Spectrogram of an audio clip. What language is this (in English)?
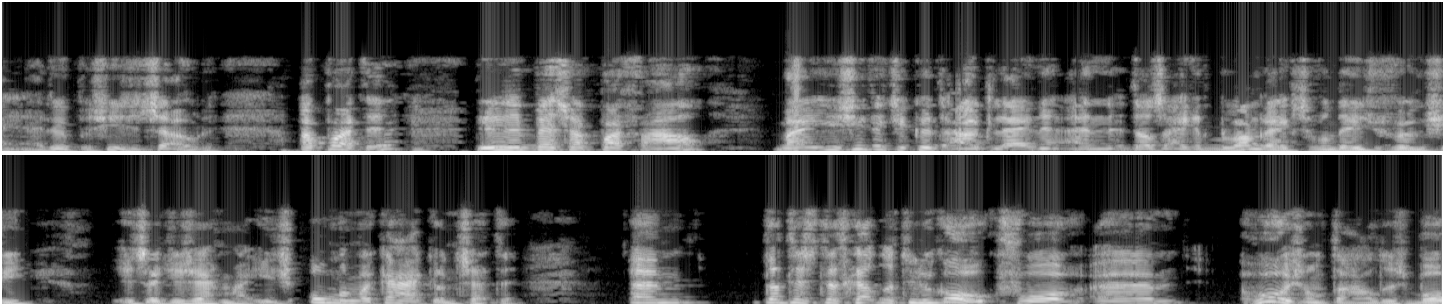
Dutch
